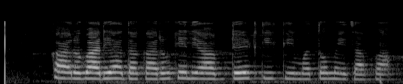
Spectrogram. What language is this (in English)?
Urdu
